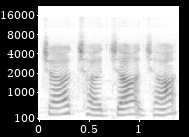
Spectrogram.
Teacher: इनका उच्चारण तालव्य की सहायता से होता है तो ये तालव्य ध्वनियां कहलाती हैं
